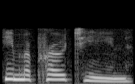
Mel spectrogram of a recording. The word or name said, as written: hemoprotein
